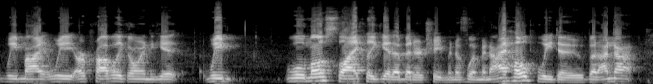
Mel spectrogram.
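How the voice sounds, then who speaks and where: A man's voice: medium pitch, steady tone, fairly quick, sharp tone. A young man co-hosting a casual fan radio chat, eager and rambling, often restarting his sentences. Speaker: podcast co-host.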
